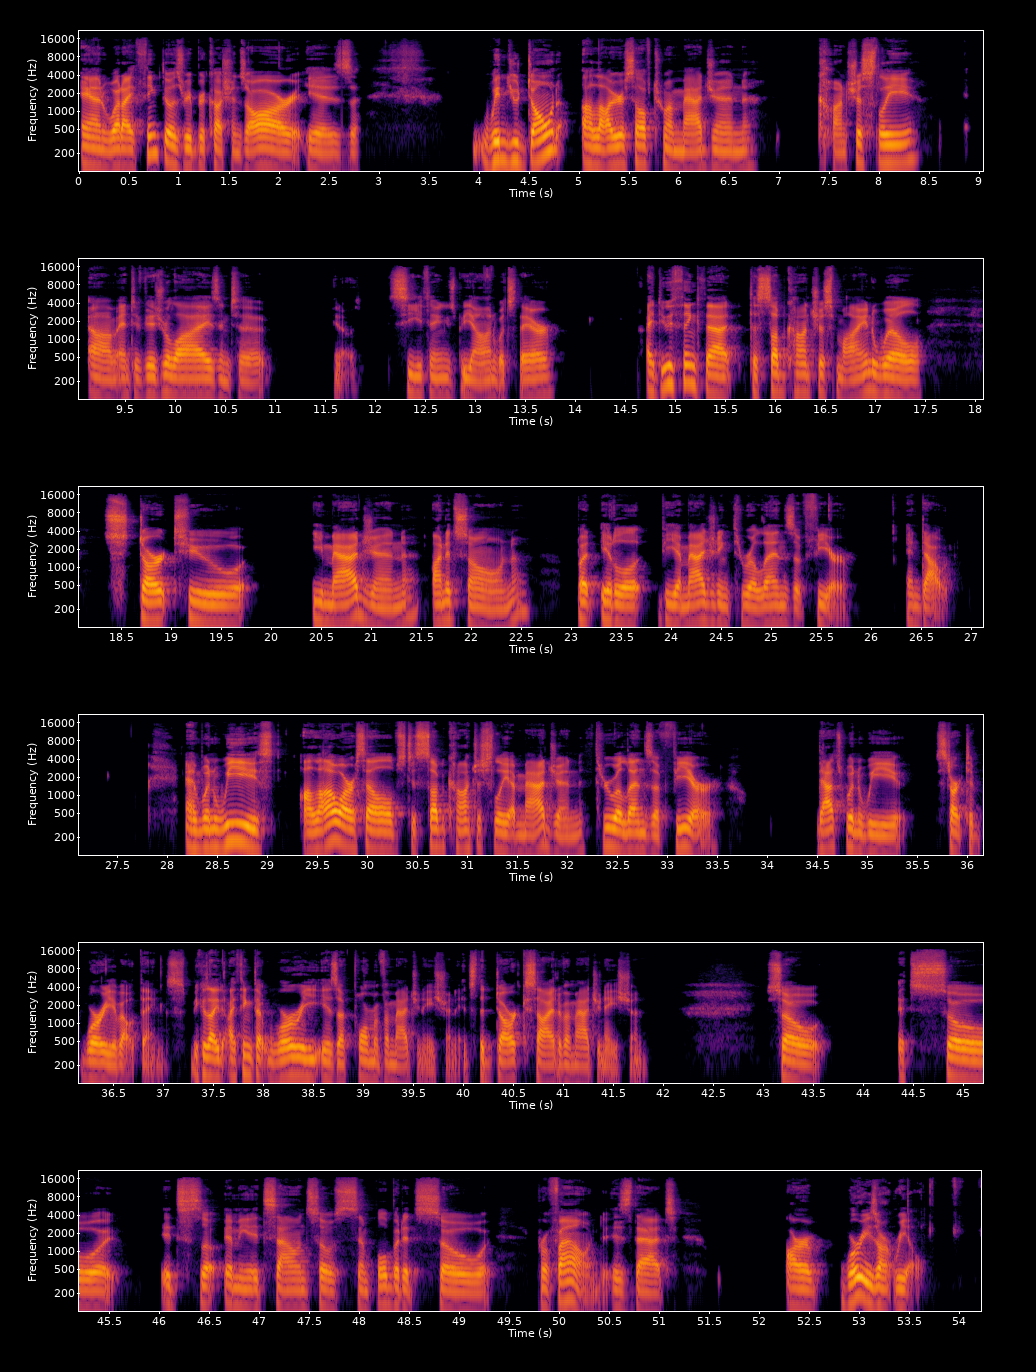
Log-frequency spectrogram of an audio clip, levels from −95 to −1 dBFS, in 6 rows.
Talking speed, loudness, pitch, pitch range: 125 wpm, -26 LUFS, 120 Hz, 115-135 Hz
